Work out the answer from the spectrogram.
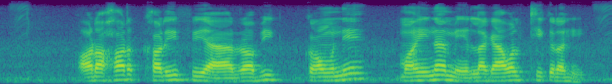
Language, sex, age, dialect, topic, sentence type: Bhojpuri, male, 60-100, Northern, agriculture, question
